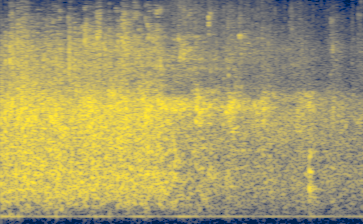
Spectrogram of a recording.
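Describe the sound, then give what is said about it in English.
An audience applauds as a clap offering to God, a dense, steady wash of many hands clapping that holds for a few seconds and then gradually thins and softens toward the end, with no voices. “Yes, let's give a clap offering to the Lord.”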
